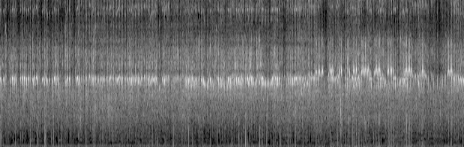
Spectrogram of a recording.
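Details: Cricket trilling continuously at a high, steady pitch in fast pulsed bursts, a dense shimmering chirp with soft clicking noises below.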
